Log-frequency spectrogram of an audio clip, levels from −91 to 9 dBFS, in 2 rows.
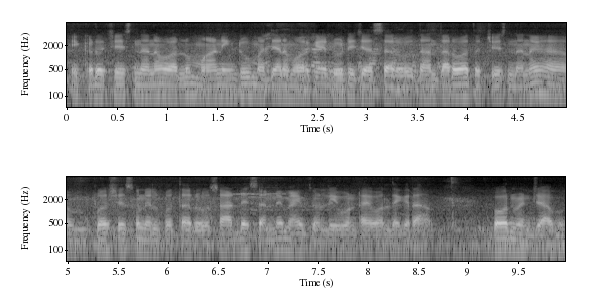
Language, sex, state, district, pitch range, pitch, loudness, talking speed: Telugu, male, Andhra Pradesh, Chittoor, 90-95 Hz, 95 Hz, -23 LUFS, 120 wpm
